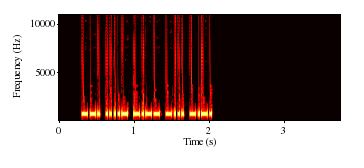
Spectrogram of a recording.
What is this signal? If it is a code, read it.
Morse code, heard as a keyed tone, about 43 wpm, 700 Hz. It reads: G4YBC
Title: DXCC-100 Call Signs - 5 Characters - 45wpm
